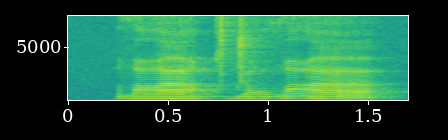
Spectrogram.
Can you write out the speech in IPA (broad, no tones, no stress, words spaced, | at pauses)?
ðˤaːqdɵ ðˤa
